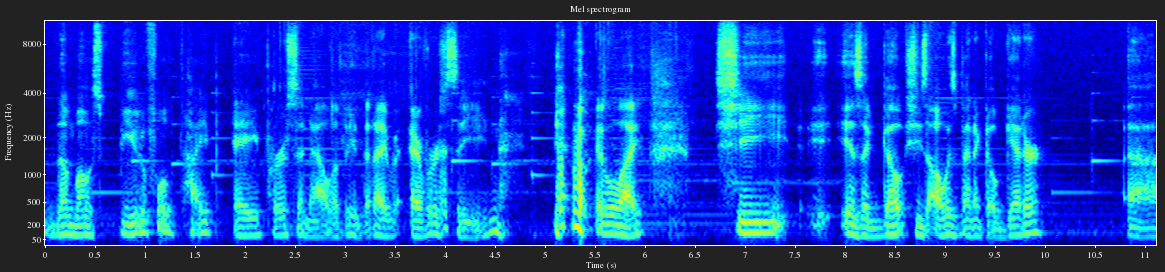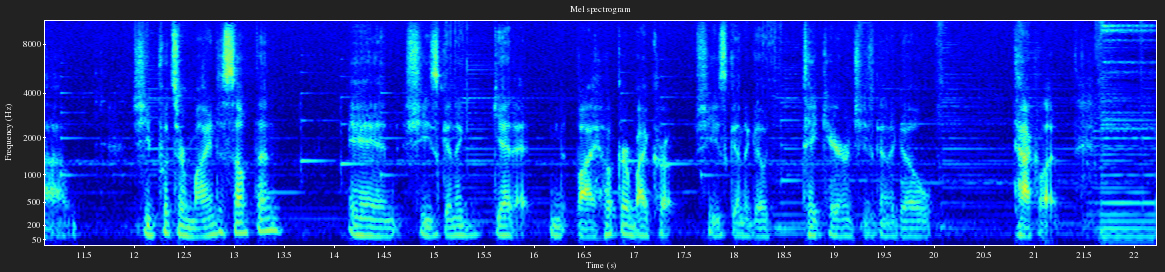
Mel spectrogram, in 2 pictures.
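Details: Adult man speaking; typical speech.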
